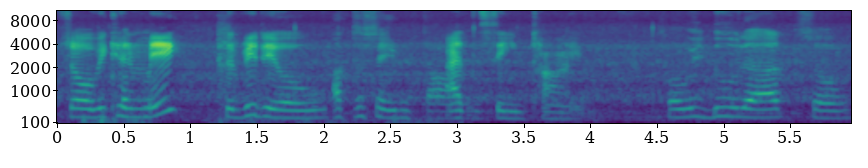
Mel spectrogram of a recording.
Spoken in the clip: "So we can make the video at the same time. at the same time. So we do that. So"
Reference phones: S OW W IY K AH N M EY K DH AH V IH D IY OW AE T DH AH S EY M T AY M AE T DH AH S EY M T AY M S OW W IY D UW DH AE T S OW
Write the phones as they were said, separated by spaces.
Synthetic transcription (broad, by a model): S OW W IY K AH N M EY K DH AH V IH D IY OW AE T DH AH S EY M T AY AE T DH AH S EY M T AY M S OW W IY D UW DH AE T S OW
